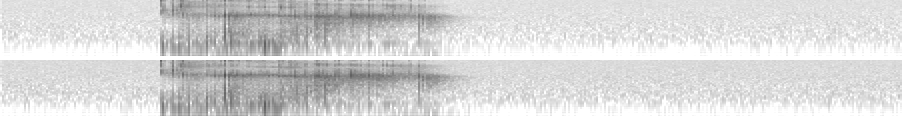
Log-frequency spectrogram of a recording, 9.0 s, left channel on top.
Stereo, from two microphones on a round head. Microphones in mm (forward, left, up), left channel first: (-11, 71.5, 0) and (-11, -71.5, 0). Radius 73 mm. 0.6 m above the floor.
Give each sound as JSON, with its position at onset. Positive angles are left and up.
{"t": 1.6, "sound": "crushing", "side_deg": -10, "distance_m": 4.0}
